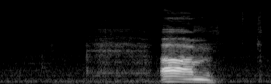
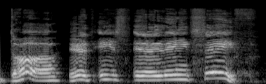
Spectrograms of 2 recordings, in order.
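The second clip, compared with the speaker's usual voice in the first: mocking; 9 semitones higher, slower than usual. Mocking tone in rant.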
